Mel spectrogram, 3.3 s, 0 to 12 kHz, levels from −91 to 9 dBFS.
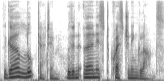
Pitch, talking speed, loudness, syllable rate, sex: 135 Hz, 185 wpm, -17 LUFS, 5.1 syllables/s, male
